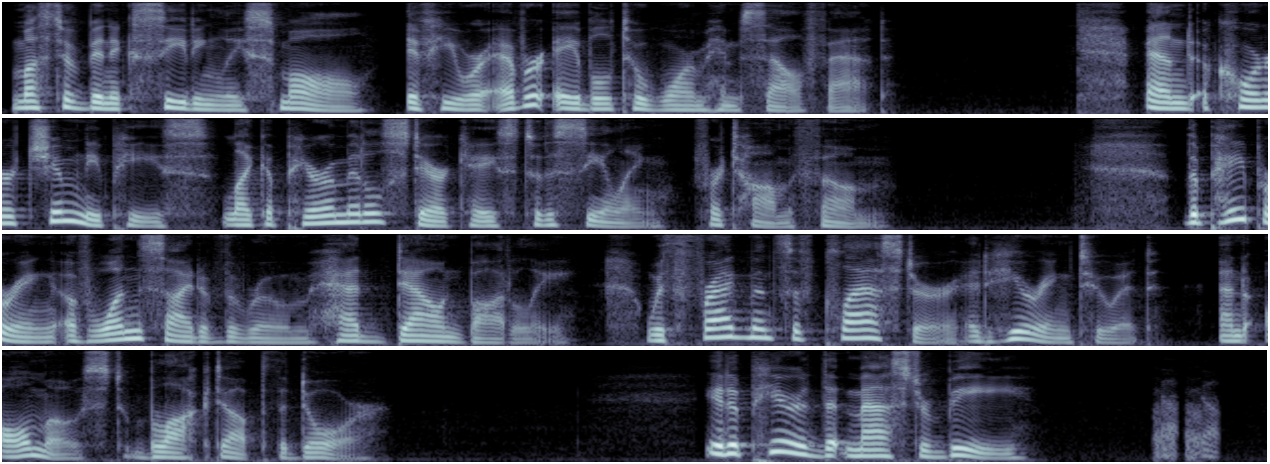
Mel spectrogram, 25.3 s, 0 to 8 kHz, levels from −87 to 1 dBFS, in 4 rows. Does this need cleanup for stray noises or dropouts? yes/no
yes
